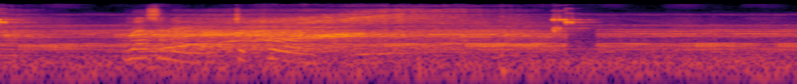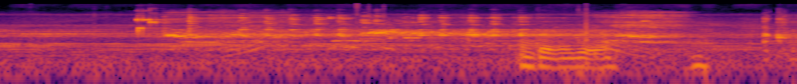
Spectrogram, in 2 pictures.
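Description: Electronic game sound effects whoosh and chime.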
